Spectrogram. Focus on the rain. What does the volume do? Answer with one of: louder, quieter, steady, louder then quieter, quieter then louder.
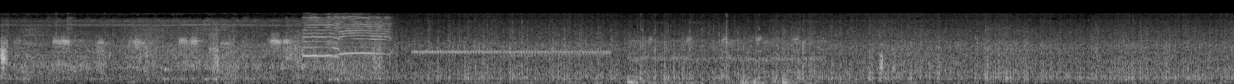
louder.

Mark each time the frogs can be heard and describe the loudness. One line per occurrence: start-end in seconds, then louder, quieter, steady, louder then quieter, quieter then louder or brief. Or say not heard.
0.0-9.0 quieter.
